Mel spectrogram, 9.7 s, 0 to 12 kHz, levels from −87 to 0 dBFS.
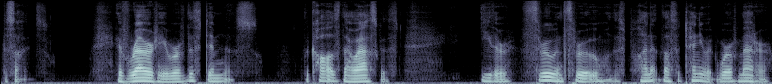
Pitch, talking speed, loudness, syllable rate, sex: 125 Hz, 135 wpm, -20 LUFS, 5.2 syllables/s, male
